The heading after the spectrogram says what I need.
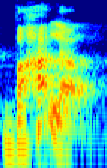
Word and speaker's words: bahala: let God handle it the word bahala it has three syllables ba ha and LA in by buying the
